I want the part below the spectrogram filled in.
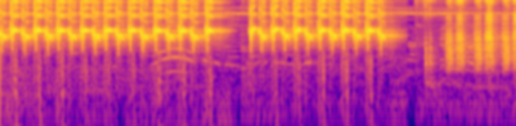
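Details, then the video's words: Black-winged starling song for training songbirds: two long bursts of fast ringing, chattering notes separated by a brief gap, then a buzzy rasping phrase at the end. "MASTERAN KICAU Jalak Putih"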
